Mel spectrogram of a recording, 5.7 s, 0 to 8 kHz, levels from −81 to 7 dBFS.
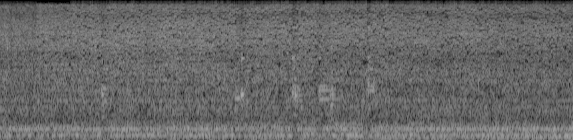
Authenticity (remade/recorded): recorded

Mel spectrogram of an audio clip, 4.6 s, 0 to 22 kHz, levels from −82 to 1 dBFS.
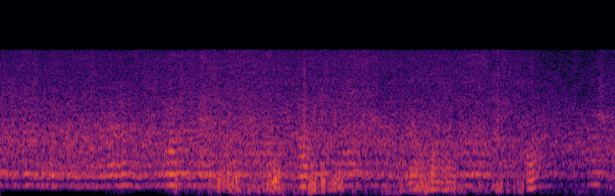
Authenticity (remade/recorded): remade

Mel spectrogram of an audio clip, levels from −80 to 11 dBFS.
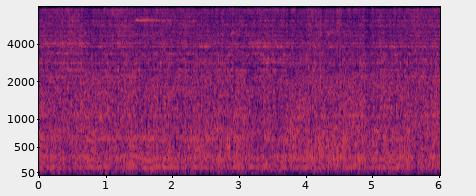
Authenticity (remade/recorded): remade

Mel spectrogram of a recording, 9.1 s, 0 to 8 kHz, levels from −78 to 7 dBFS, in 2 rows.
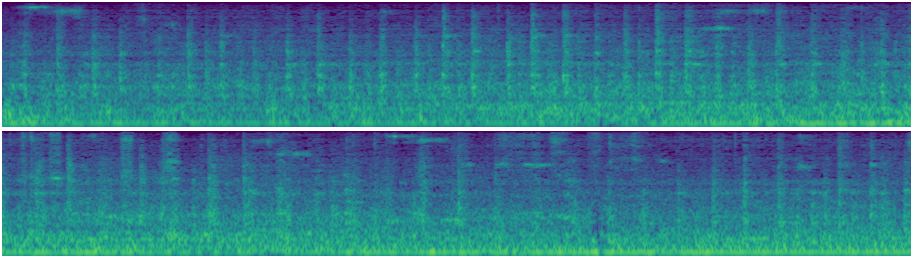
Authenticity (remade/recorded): remade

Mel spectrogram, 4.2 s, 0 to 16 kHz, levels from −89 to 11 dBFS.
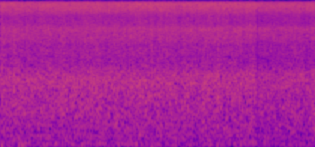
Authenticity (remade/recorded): recorded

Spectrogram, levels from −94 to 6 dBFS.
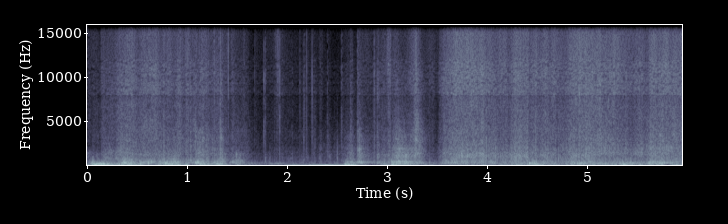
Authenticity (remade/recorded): remade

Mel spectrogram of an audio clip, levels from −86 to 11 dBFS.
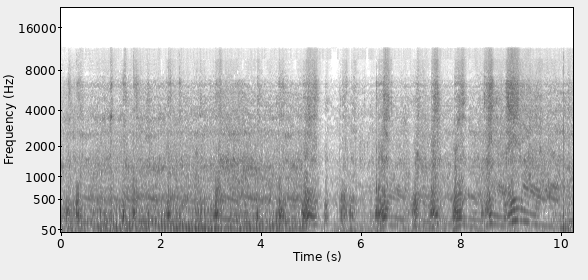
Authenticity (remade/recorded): remade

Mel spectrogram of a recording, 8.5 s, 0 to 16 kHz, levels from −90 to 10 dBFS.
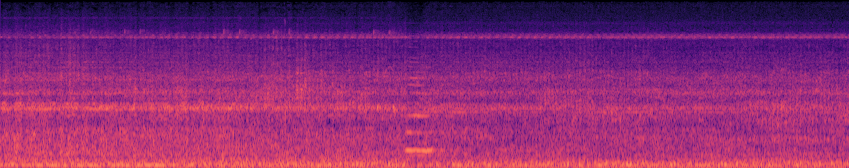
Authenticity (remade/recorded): remade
